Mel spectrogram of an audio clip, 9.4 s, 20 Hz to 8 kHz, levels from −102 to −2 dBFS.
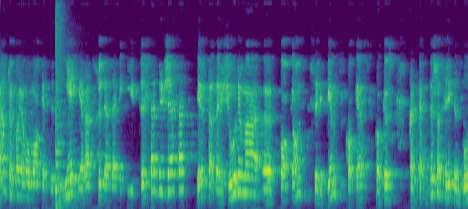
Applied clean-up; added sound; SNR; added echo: classical method WPE with log-MMSE.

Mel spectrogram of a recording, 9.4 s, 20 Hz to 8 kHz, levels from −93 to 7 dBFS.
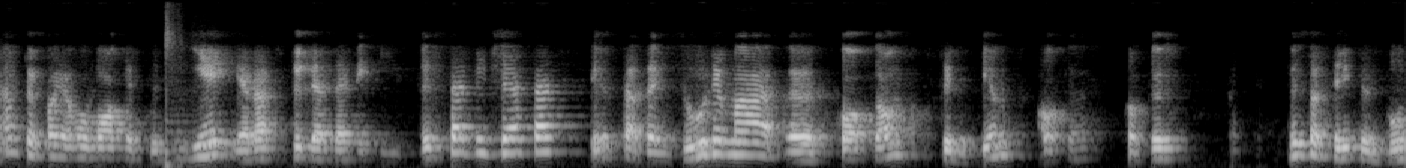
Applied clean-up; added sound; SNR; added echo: neural mask model DeepFilterNet 3.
